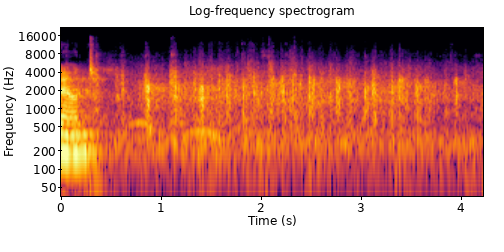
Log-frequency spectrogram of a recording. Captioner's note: audience applauds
